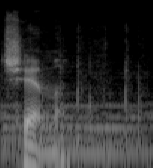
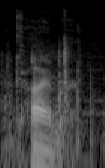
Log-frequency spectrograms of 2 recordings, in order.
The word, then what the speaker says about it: Chimer: kimer and Kim interesting I always thought that it was uh Chim I thought that was the colloquial pronunciation welcome friend I feel as though I should know supposed to be said hard K okay Dev set kimer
